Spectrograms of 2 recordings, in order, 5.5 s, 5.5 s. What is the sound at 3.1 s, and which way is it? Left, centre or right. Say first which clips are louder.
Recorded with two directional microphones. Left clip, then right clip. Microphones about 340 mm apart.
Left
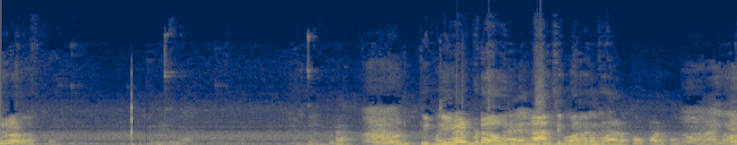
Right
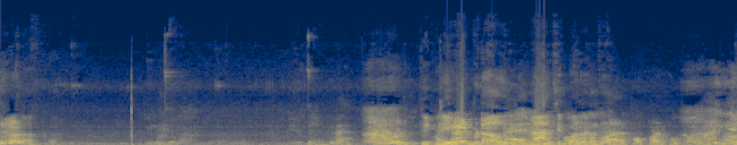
Speech: even; left.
